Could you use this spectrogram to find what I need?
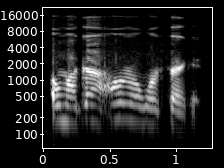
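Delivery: high, flustered panic on the phone; mock-panicked friend rushing to hand off the phone. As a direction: blurt it out in a startled rush. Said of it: "automatically panicked".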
